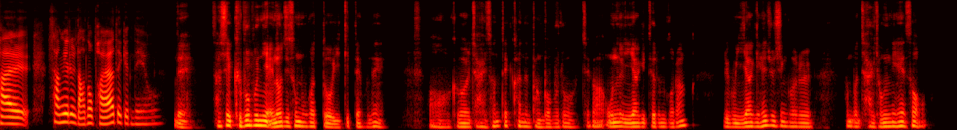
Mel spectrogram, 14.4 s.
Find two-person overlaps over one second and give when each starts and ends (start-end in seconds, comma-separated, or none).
none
